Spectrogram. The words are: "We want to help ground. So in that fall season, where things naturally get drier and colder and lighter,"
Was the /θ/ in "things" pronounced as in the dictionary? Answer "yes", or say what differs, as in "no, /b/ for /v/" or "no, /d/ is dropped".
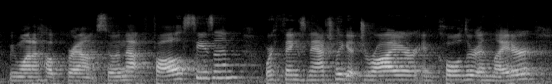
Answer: yes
